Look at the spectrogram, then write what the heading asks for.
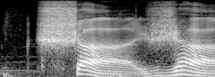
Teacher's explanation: post-alveolar, right behind that alveolar ridge, that bump right behind your teeth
